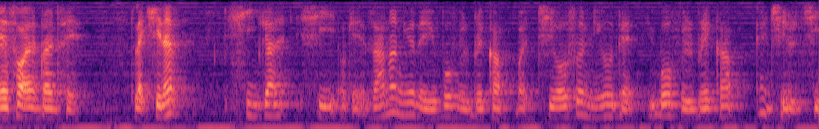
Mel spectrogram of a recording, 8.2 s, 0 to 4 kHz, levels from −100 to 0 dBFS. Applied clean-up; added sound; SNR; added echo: none; none; none; reverberation time 0.5 s.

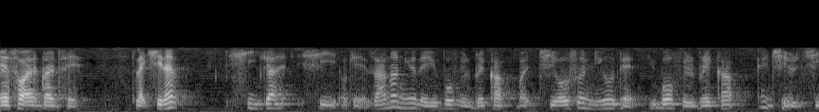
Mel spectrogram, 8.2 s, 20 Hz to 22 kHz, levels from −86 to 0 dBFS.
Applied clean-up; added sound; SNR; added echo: none; none; none; none.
